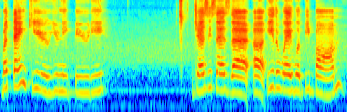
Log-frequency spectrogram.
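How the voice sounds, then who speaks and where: A woman's voice: a little high, slow pace. Chatty woman home cook, talks to her viewers. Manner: chatty, relaxed, talks to viewers, calls them honey and guys. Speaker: home cook streaming live. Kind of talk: casual live cooking stream.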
